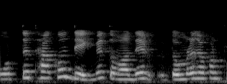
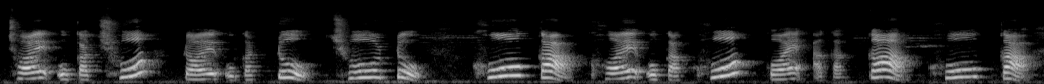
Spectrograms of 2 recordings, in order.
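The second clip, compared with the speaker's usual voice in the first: slow spelling out; slower than usual. Shown as a demonstration. Teacher spelling out a word slowly for first graders. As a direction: spell each letter slowly and clearly. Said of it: "এরম করে তোমরা যদি পড়ো".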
